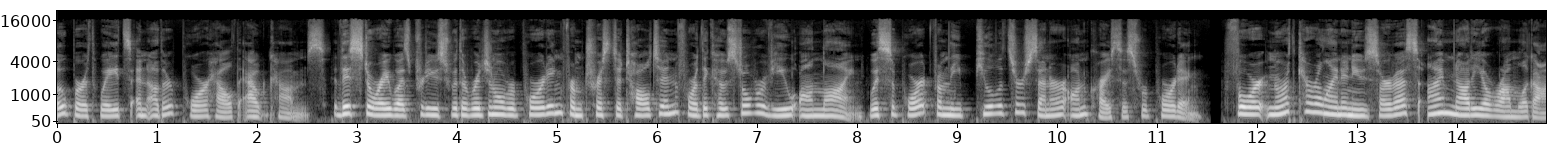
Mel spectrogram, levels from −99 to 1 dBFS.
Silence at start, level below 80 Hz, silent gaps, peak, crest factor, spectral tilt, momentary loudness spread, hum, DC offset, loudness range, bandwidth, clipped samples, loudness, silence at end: 0 s; -56 dBFS; 11.53-11.63 s; -2 dBFS; 16 dB; -5 dB/octave; 8 LU; none; under 0.1%; 4 LU; 17 kHz; under 0.1%; -20 LUFS; 0 s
